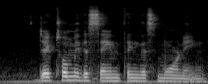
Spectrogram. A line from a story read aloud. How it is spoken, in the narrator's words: he said, voice dropping nearly to a murmur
